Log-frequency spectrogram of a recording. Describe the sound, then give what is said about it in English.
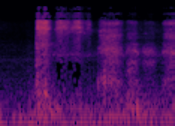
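A person fakes a snore: a loud, raspy snort followed by a couple of softer, breathy rasping pulses, no words spoken. “You're snoring.”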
